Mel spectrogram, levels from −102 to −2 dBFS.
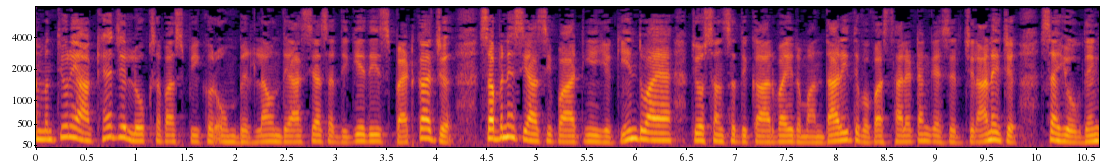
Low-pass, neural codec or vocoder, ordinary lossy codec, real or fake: none; none; none; real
